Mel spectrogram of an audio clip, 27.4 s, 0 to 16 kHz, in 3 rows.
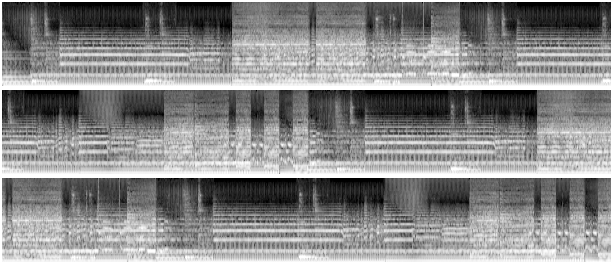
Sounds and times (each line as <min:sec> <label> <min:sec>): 0:00.0 guitare 0:27.4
